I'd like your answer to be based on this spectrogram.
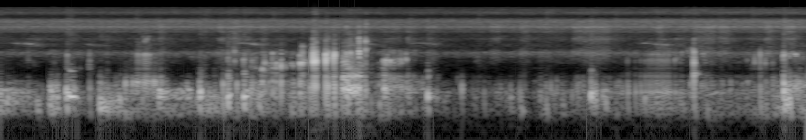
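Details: Woman's own stomach recorded: continuous low gurgling and bubbling rumbles with irregular pops; active bowel sounds, loud stomach rumbling (borborygmi).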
